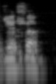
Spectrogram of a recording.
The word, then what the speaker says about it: Schoen: That's why GMs like Joe Schoen, that's how you pronounce it? – Yeah, Joe Schoen.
